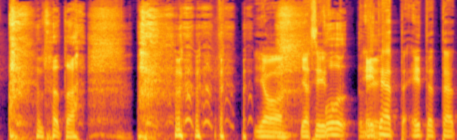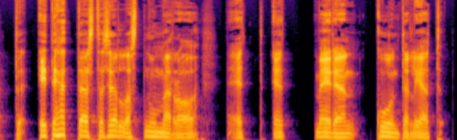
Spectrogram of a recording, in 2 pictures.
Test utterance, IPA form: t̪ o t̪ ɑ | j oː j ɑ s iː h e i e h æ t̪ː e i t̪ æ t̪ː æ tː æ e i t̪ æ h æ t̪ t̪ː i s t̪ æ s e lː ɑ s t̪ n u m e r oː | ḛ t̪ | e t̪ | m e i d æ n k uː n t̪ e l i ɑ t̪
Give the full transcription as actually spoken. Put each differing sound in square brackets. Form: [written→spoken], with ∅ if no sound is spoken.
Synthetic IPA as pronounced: t̪ o t̪ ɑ | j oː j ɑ s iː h e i e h æ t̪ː e i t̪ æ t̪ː æ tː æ e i t̪ [æ→e] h æ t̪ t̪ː [i→æ] s t̪ æ s e lː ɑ s t̪ n u m e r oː | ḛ t̪ | e t̪ | m e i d æ n k uː n t̪ e l i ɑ t̪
